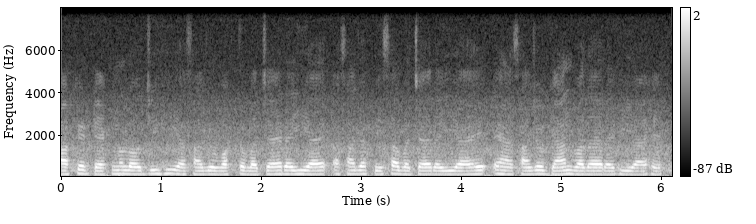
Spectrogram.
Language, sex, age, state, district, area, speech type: Sindhi, male, 18-30, Rajasthan, Ajmer, urban, spontaneous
